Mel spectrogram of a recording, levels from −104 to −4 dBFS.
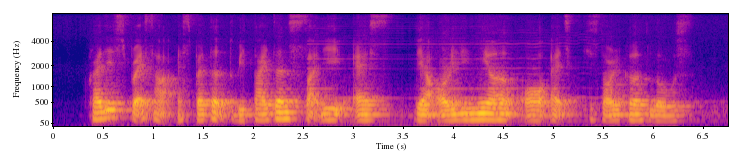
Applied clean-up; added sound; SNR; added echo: neural separator model SepFormer DNS4.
